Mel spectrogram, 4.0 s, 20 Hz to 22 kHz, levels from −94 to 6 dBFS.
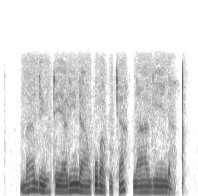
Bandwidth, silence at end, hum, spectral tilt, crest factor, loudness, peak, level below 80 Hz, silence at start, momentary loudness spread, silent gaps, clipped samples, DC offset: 7.4 kHz; 0.3 s; none; -7.5 dB/octave; 26 dB; -29 LUFS; -2 dBFS; -64 dBFS; 0.4 s; 8 LU; none; under 0.1%; under 0.1%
